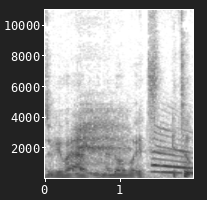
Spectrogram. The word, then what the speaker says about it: Adobo: Yeah, of course I pronounce it adobo like the way we do it in Philippines.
